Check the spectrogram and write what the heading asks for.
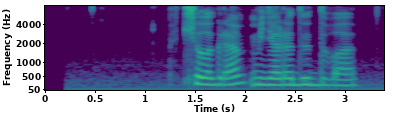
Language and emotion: Russian, positive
